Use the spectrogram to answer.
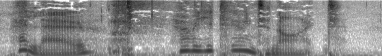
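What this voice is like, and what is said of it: Put-on British East End accent. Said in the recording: “let's hear your British accent ... So you're East End”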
